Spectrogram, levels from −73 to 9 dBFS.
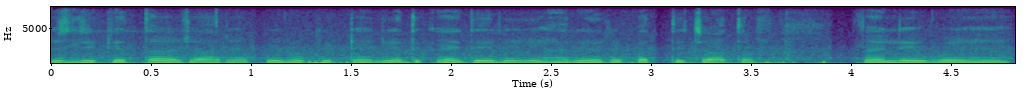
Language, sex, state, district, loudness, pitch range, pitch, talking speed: Hindi, female, Uttar Pradesh, Jalaun, -15 LUFS, 195-210 Hz, 205 Hz, 250 wpm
